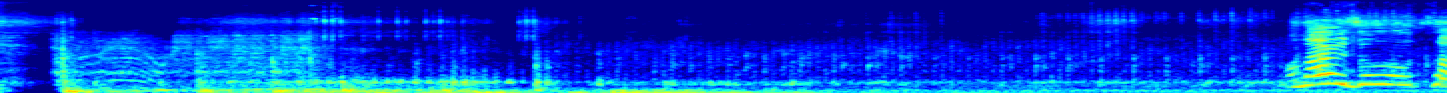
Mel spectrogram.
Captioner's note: motor sputters, then starts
